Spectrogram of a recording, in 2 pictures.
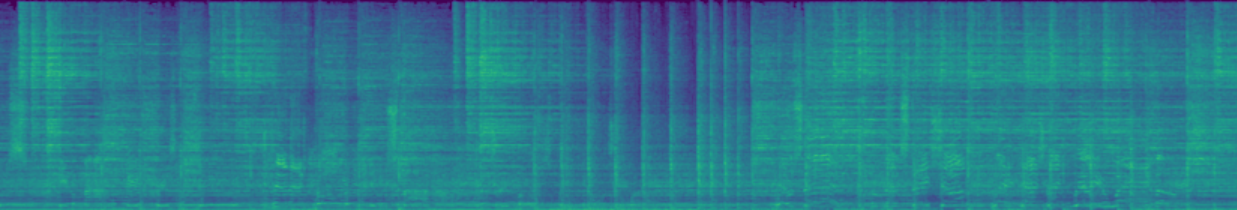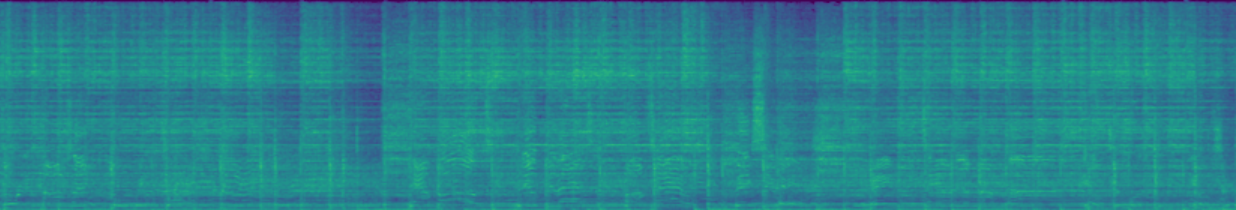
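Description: Live rock band playing a song through a stage PA: electric and acoustic guitars, bass, drum kit and keyboard, with singing.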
